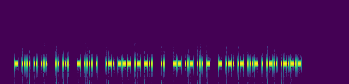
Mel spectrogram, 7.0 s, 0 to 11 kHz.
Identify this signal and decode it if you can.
Morse code, heard as a keyed tone, about 50 wpm, 700 Hz. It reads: THIS IS THE ROAD I MUST TRAVEL.
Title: Sentences from Top 1000 Words - Review Part 2 - 50wpm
